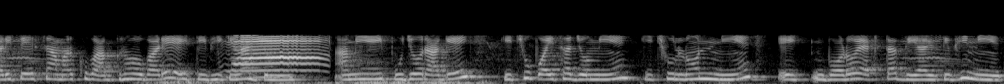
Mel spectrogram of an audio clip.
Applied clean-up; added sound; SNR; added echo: none; Livestock, farm animals, working animals; 1 dB; none.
